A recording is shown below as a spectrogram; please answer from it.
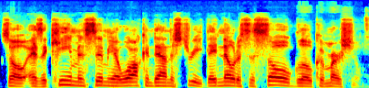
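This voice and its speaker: A man's voice: a little high, fast talker, a bit bright. A man reading stage directions as narrator of a comedy table read.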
